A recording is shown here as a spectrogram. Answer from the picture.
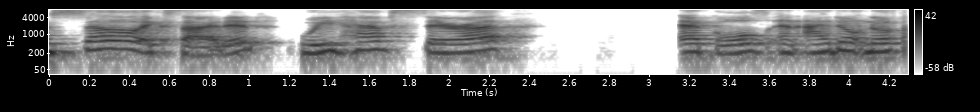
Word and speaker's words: Echols: out and i'm so excited we have sarah eckles and i don't know if i'm saying your last name correctly yeah close pretty close how do you say it sarah alcost elcos okay sarah elkos is the district nurse that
